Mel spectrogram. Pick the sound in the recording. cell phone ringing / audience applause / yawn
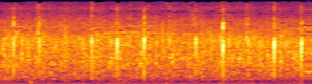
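audience applause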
